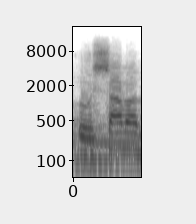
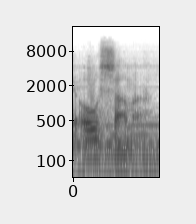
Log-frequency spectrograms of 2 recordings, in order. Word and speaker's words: Usama: Also, Usama bin Laden. The Western press do not phonetically properly spell his name. They say Osama. It is Usama.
